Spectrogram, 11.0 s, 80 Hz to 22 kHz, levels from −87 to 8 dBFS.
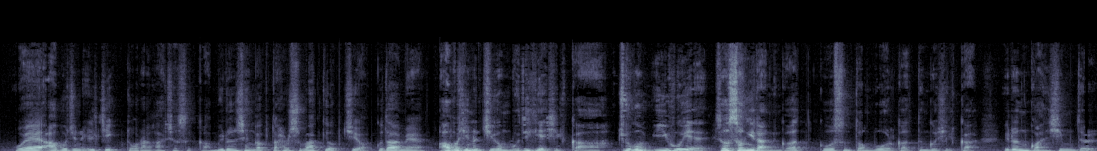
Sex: male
